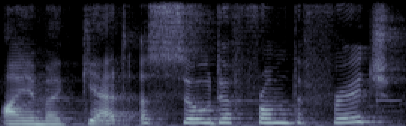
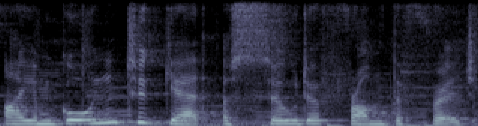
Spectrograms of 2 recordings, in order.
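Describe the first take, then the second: First: 'I am going to' shrinks to a short 'I'ma'. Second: 'Going to' is said fully, every word clear. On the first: "You can either say" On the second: "Take the sentence"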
